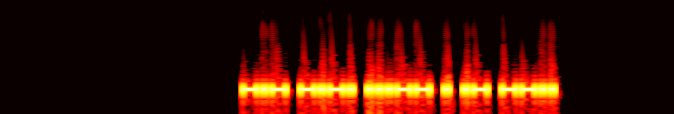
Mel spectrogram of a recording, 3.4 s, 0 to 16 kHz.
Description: Morse code, heard as a keyed tone, about 53 wpm, 700 Hz. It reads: KC3EAZ
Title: USA Call Signs - 6 Characters - 3x Character Spacing - 50wpm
